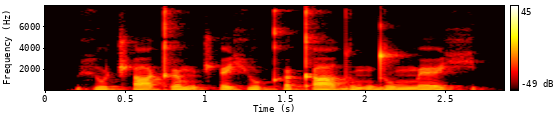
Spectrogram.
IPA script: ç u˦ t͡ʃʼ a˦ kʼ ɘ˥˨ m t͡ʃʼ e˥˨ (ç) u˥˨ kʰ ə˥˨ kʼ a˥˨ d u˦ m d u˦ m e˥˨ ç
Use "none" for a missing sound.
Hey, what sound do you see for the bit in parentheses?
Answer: ç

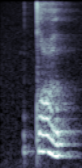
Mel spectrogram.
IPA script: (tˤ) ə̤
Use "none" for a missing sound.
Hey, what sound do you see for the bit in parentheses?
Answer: tˤ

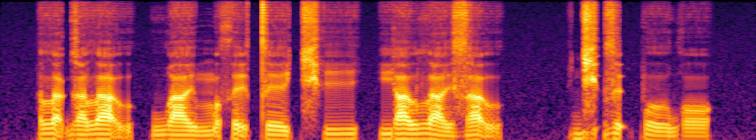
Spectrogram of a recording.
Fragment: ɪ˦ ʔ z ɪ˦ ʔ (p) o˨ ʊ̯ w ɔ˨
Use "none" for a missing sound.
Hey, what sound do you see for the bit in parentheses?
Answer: p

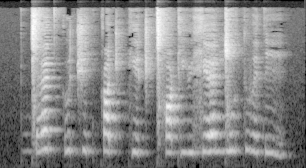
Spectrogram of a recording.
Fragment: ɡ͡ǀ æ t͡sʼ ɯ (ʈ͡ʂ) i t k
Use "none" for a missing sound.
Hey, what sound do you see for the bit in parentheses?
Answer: t͡ʃ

